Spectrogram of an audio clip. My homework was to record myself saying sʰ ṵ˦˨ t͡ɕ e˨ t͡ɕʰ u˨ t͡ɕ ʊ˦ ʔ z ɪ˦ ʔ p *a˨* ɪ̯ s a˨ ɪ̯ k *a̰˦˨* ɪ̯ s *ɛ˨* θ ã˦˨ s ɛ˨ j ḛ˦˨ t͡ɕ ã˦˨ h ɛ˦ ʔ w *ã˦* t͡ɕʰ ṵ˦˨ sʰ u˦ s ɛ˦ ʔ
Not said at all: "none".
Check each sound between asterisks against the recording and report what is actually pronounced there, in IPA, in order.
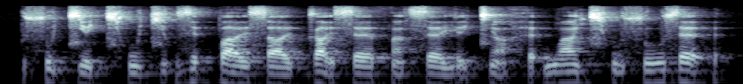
a˨, a̰˦˨, ɛ˨, ã˦

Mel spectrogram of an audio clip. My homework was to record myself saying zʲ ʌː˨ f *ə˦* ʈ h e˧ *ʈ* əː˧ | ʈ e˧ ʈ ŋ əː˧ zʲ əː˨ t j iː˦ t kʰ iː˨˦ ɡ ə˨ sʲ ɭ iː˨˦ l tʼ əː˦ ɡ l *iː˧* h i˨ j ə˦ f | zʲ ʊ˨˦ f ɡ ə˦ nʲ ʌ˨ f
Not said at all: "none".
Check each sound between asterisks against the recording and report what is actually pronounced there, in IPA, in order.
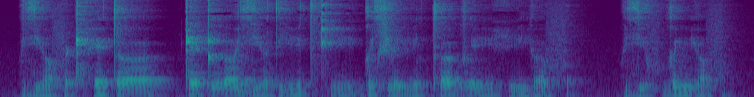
ə˦, t, iː˧

